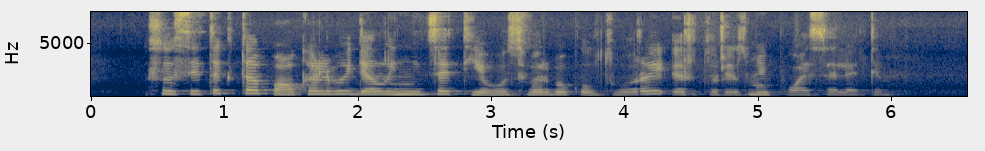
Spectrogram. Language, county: Lithuanian, Vilnius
